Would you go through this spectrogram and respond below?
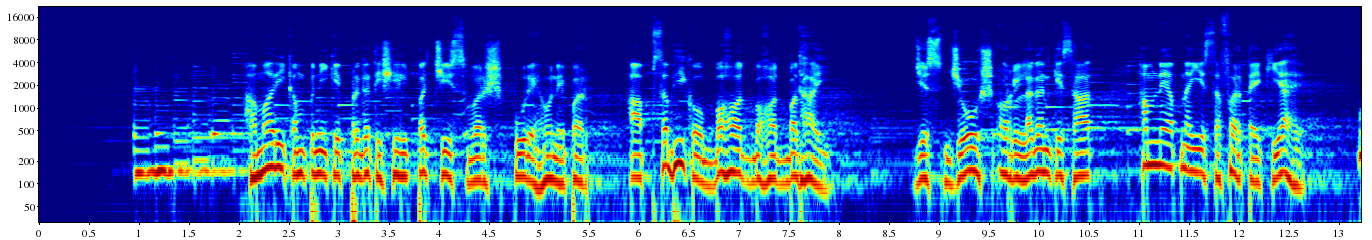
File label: hindi narration, male voice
